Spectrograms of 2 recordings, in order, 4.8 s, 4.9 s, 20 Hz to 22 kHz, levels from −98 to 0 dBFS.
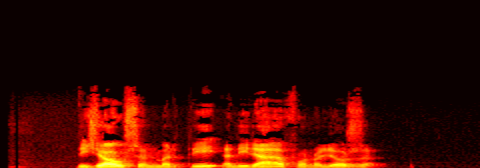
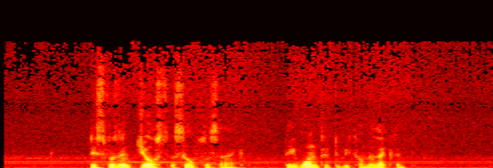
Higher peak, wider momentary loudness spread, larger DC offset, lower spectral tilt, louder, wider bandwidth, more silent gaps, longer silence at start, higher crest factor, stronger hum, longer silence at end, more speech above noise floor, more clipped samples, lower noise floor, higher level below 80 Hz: about the same, -6 dBFS vs -4 dBFS; about the same, 16 LU vs 14 LU; neither; second, -4.5 dB/octave vs -7 dB/octave; about the same, -25 LUFS vs -23 LUFS; second, 10.5 kHz vs 16.5 kHz; neither; second, 0.75 s vs 0.9 s; about the same, 22 dB vs 20 dB; neither; first, 1.1 s vs 0.9 s; first, 58 dB vs 31 dB; neither; first, -83 dBFS vs -54 dBFS; second, -78 dBFS vs -50 dBFS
